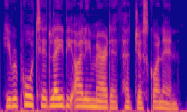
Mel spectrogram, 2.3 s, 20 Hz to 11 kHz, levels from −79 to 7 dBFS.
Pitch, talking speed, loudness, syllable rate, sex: 185 Hz, 230 wpm, -17 LUFS, 6.9 syllables/s, female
